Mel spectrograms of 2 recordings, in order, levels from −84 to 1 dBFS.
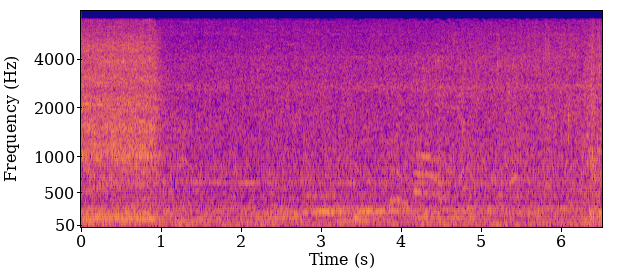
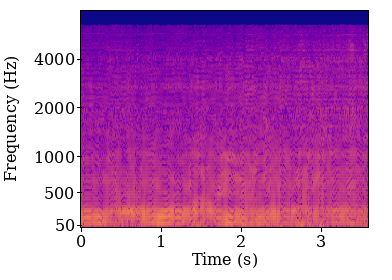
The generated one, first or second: second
